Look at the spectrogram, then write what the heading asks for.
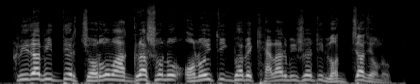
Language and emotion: Bengali, disgusted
